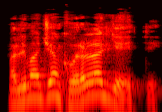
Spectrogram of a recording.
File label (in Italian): "sberbera", crespinese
